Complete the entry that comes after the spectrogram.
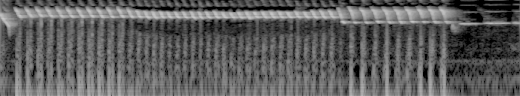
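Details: Canary song used for training birds: a long, fast buzzy trill of rapidly repeated notes held steady for over three seconds, then a lower trill and a brief thin whistle.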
